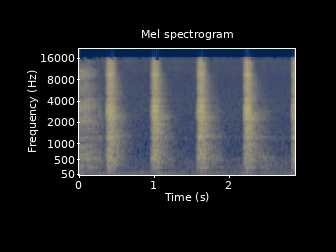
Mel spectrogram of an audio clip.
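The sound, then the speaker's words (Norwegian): Forceful exhalations through the nose during a breathing exercise, with the belly pulled in sharply to push the air out. Five strong, breathy puffs come at an even, steady rhythm, each rising quickly and trailing off. “Trekk magen raskt inn, sånn at du skyver lufta ut gjennom nesa i ganske kraftige utpust.”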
